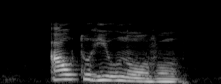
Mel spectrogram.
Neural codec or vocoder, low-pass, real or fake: none; 7.2 kHz; real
